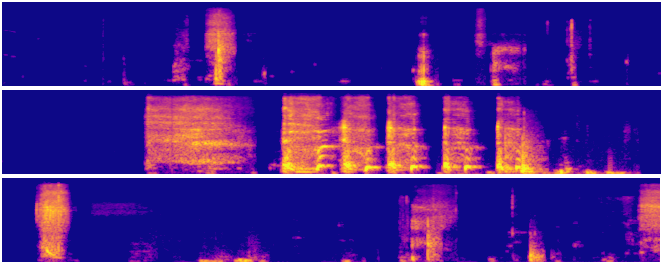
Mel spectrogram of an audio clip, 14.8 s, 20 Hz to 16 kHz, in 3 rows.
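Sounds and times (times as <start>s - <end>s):
person coughing harshly: 7.0s - 9.1s.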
